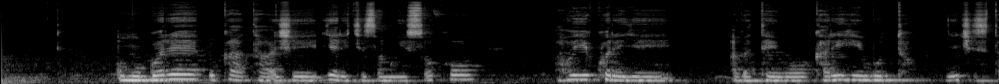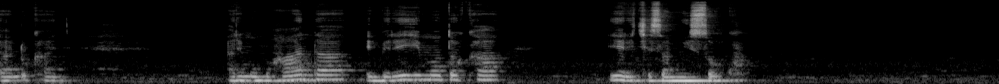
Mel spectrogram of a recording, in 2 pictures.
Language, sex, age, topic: Kinyarwanda, female, 25-35, finance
